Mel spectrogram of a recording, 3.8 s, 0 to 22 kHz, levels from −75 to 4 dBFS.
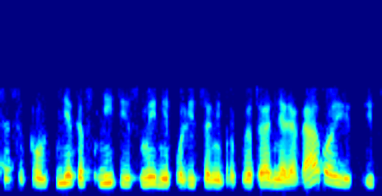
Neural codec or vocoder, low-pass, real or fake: none; 3.6 kHz; real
